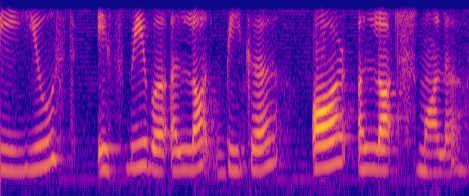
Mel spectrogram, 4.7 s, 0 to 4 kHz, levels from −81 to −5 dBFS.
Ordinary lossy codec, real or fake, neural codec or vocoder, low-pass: none; real; none; 3.6 kHz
